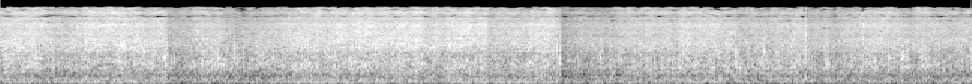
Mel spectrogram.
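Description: Express train running along the line: a steady rush of wind and rail noise with a low rumble underneath.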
